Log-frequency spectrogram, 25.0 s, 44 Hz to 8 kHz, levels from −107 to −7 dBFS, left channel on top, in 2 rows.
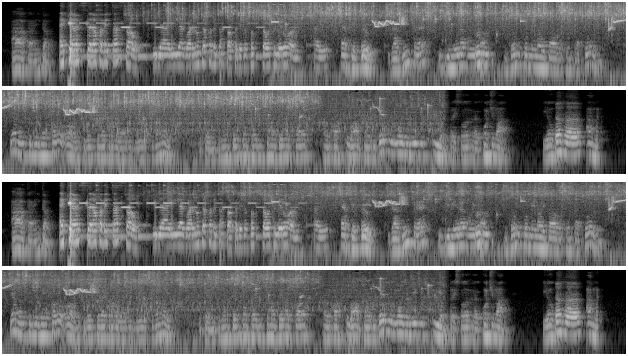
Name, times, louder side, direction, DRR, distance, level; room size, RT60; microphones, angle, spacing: voice 1, 0.2-1.0 6.8-12.1 12.6-16.0 16.4-22.6 23.3-24.4, right 2 dB, 65° right, 1.3 m, -47 dB
voice 2, 1.2-2.7 3.0-6.0 6.2-6.5 7.2-7.4 9.5-9.7 23.5-24.1, right 2 dB, 15° right, 1.0 m, -40 dB
sound 1, 1.3-6.3, right 6 dB, 30° right, 1.5 m, -40 dB
sound 2, 2.4-18.9, left 8 dB, 80° left, 1.5 m, -41 dB
sound 3, 5.3-21.3, left 5 dB, 60° left, 2.5 m, -41 dB
14.5 x 6.8 x 3.0 m
head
